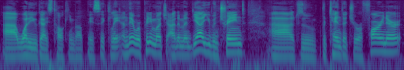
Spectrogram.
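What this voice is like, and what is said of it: Irish accent. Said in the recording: “you guys can hear my accent, and I'm obviously not Russian whatsoever ... I'm really Irish”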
